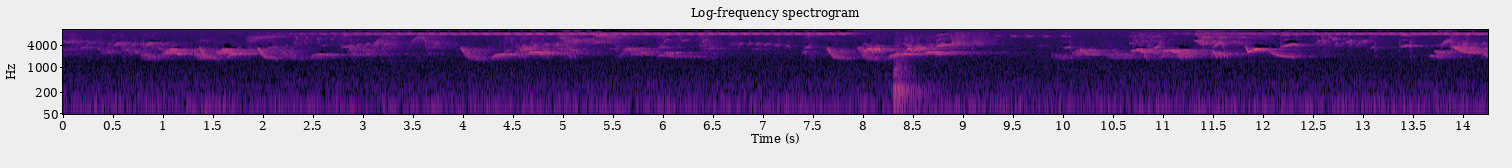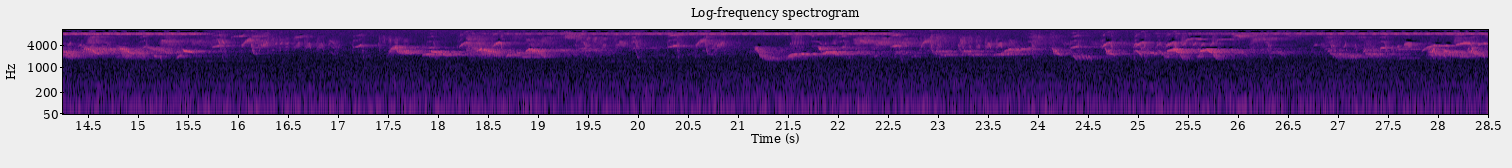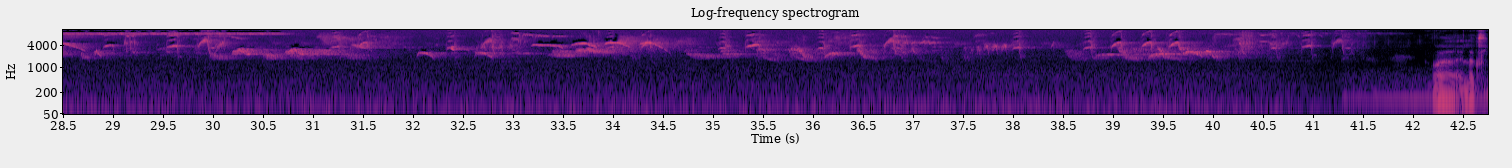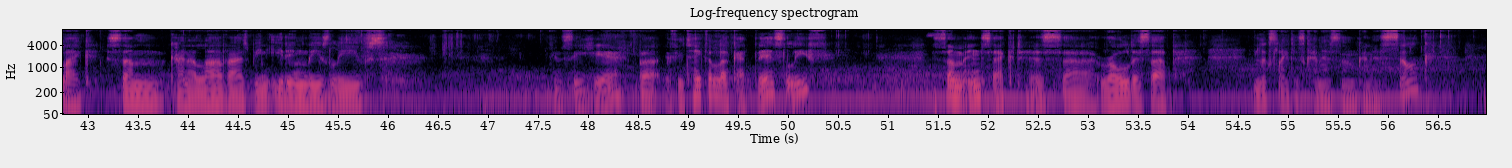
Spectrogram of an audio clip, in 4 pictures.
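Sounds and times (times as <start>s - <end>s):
wild birds chirping: 0.0s - 56.9s
low background rumble: 12.1s - 56.9s.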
